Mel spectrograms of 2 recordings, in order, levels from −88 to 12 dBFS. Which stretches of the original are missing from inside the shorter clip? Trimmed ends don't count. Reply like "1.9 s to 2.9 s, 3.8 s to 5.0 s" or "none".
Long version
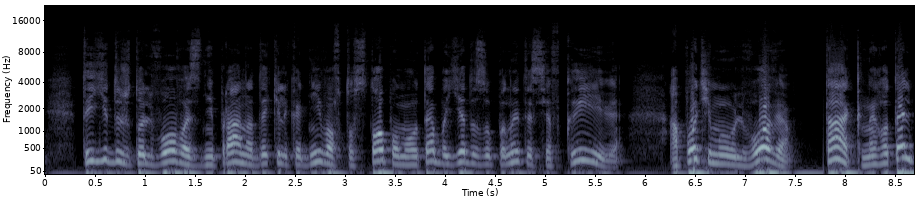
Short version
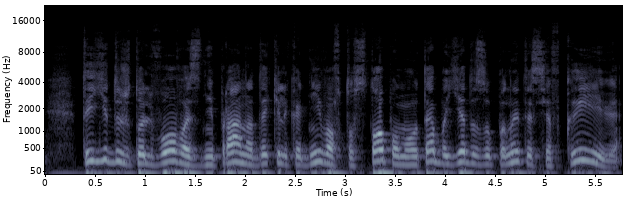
none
